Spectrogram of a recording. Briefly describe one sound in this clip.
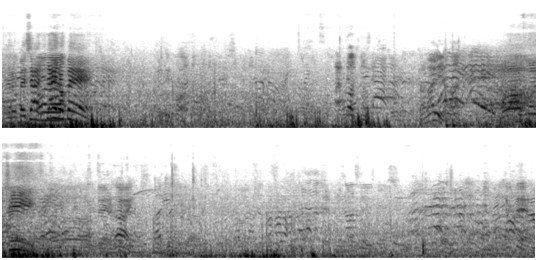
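Young players shout and call out to each other outdoors on an open field.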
